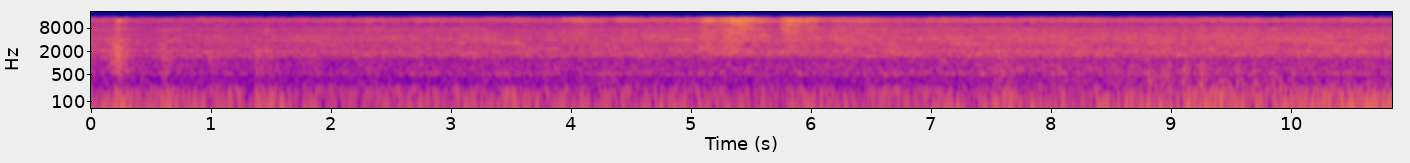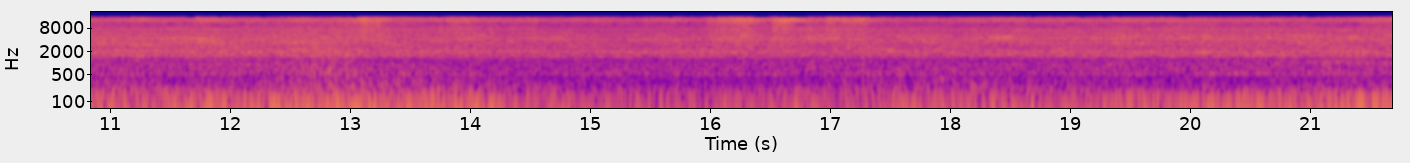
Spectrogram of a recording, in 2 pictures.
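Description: A freight train of loaded Canpotex potash covered hopper cars rolling past close by: a steady heavy rumble and rattle of steel wheels on rail. A deeper hum builds near the end as a Canadian Pacific locomotive in the train draws near.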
